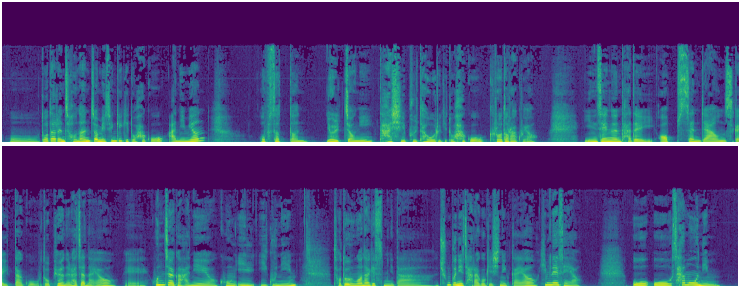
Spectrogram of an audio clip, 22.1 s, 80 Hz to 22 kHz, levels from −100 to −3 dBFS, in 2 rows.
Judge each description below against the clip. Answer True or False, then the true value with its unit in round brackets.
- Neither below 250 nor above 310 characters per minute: True (275 characters per minute)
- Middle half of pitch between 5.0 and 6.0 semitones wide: False (6.6 semitones)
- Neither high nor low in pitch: True (180 Hz)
